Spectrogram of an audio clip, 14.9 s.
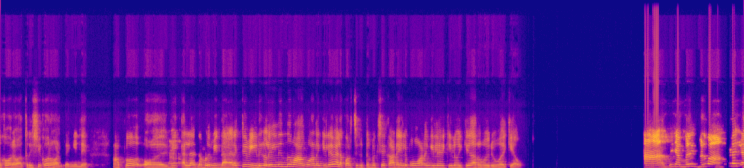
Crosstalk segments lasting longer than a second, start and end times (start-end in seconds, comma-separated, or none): none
